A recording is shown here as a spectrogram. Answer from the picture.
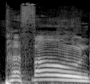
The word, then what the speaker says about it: pwned: Pwned. – Pwned.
